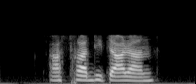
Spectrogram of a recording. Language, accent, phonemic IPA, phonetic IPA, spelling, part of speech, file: Armenian, Eastern Armenian, /ɑstʁɑditɑˈɾɑn/, [ɑstʁɑditɑɾɑ́n], աստղադիտարան, noun, Hy-աստղադիտարան.ogg
- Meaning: observatory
